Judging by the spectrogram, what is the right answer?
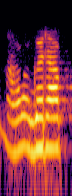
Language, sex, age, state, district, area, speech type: Hindi, female, 18-30, Madhya Pradesh, Betul, rural, conversation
